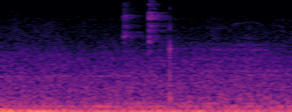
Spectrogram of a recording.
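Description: A few quick mouse clicks land close together partway through, crisp and near against a low steady hum, with no talking.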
